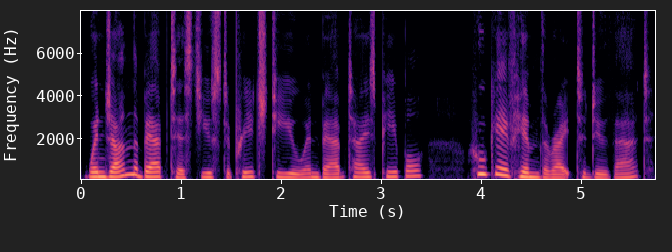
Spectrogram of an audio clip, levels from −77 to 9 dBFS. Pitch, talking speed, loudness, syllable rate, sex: 205 Hz, 210 wpm, -18 LUFS, 4.7 syllables/s, female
